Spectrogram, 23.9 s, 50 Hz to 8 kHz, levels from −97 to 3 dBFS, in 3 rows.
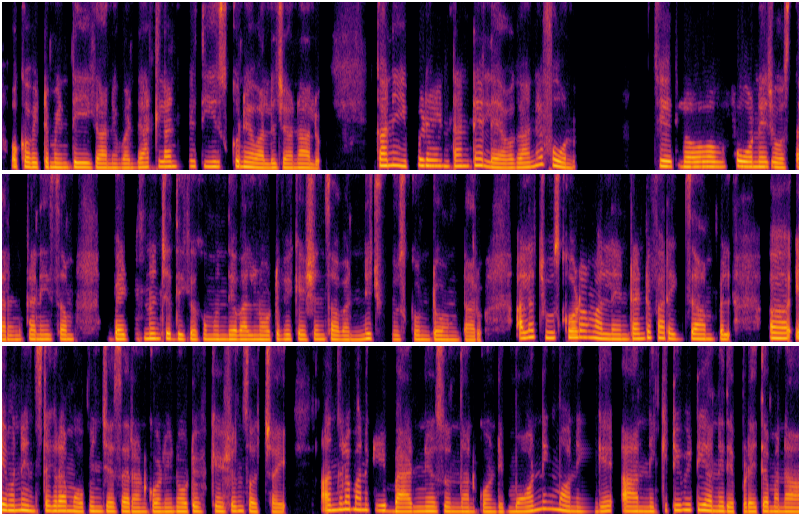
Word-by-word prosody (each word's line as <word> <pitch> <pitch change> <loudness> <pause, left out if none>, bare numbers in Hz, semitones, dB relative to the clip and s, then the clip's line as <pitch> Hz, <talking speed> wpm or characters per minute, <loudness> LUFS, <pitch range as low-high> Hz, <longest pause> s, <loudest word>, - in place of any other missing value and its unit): ఒక - - -11
vitamin 210 -1 0
D 210 - +5 0.2
గానివ్వండి, 195 +1 -1
అట్లాంటివి 245 +2 -2
తీసుకునేవాళ్ళు 225 -5 +2
జనాలు. 190 -2 0 0.6
కానీ, 285 +1 +5
ఇప్పుడేంటంటే, 270 0 0
లేవగానే 205 - 0
ఫోను. 210 -8 +3 0.8
చేతిలో 240 -3 +3 0.4
ఫోనే 230 -2 +4
చూస్తారండి. 200 -1 -2
కనీసం 210 0 0 0.4
బెడ్ 215 0 +1
నుంచి 240 0 +3
దిగకముందే 210 -1 0
వాళ్ళు 200 0 +1
నోటిఫికేషన్స్ 210 +1 -2
అవన్నీ 195 +3 -1
చూసుకుంటూ 200 -1 -4
ఉంటారు. 180 -2 -5 0.4
అలా 290 +4 +4
చూసుకోవడం 295 +1 +1
వల్ల 230 -3 +2
ఏంటంటే 235 +5 0
ఫర్ 260 -3 +1
ఎగ్జాంపుల్, 215 0 0 0.5
ఆహ్, 250 0 +6
ఏమన్నా 250 0 +4
ఇన్‌స్టాగ్రామ్ 225 0 +1
ఓపెన్ 210 +1 -1
చేశారనుకోండి, 195 -1 0
నోటిఫికేషన్స్ 210 +1 -1
వచ్చాయి. 185 -1 -3 0.4
అందులో 280 +4 +2
మనకి 265 -3 -3 0.2
బ్యాడ్ 200 +1 +1
న్యూస్ 210 0 0
ఉందనుకోండి, 195 -1 -3
మార్నింగ్ 280 +10 -1
మార్నింగే 205 -1 -2 0.2
ఆ - - +2 0.2
నెగటివిటీ 255 +5 -1
అనేది 215 -2 +1
ఎప్పుడైతే 200 +2 0
మన 200 - -2
215 Hz, 120 wpm, -20 LUFS, 200-240 Hz, 0.8 s, ఆహ్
